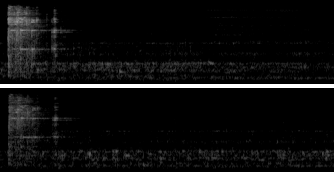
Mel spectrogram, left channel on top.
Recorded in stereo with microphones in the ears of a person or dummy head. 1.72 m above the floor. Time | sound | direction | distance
0.1 | breaking glass | 45° left (ahead or behind) | 1.2 m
